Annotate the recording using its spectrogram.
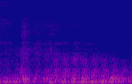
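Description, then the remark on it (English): A helicopter hovering overhead, a steady, low droning rumble with a faint rhythmic pulsing from the rotor, continuous and fairly loud throughout, with no voices. “See, that's a that's a that's a helicopter.”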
